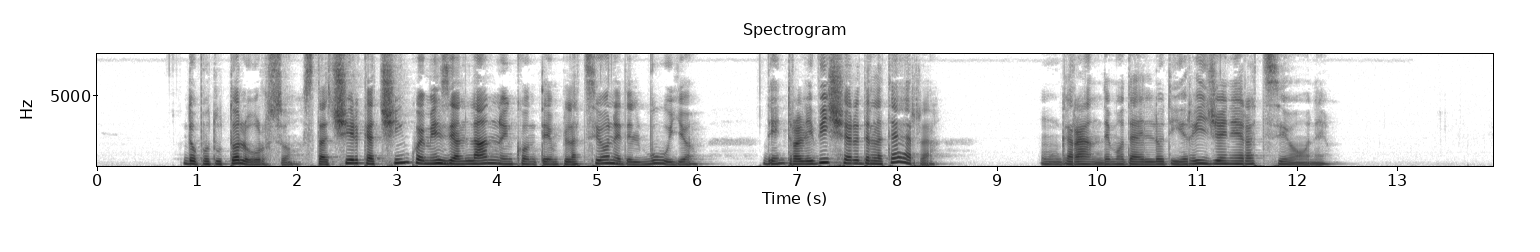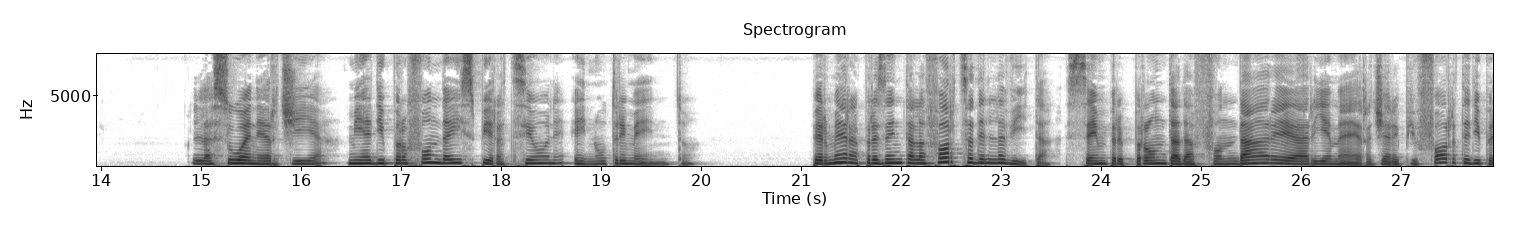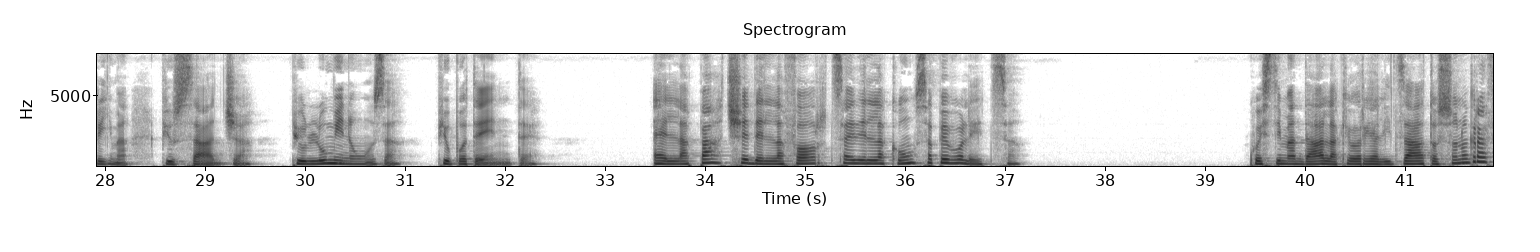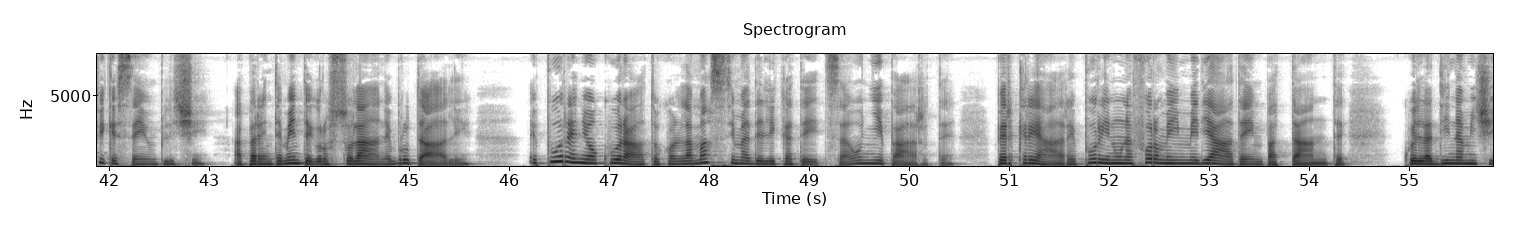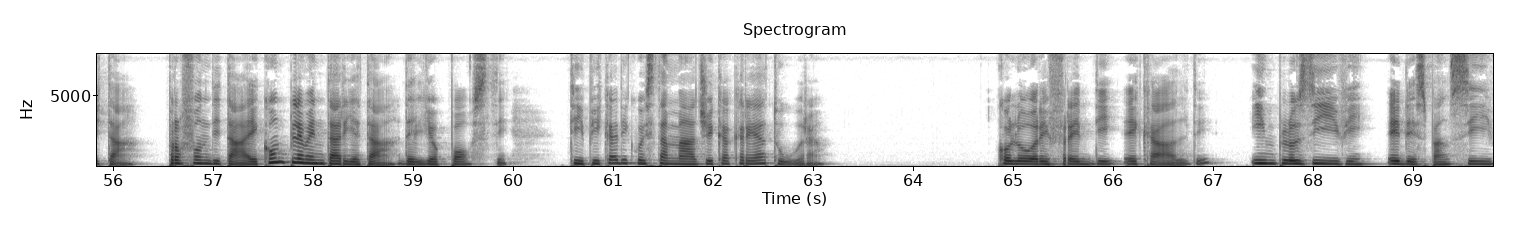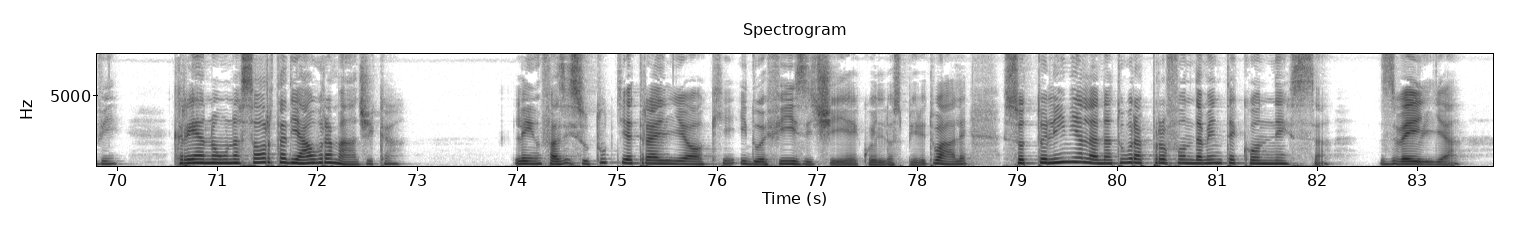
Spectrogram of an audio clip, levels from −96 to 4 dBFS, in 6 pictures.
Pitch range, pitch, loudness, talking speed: 175-230 Hz, 195 Hz, -18 LUFS, 100 wpm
